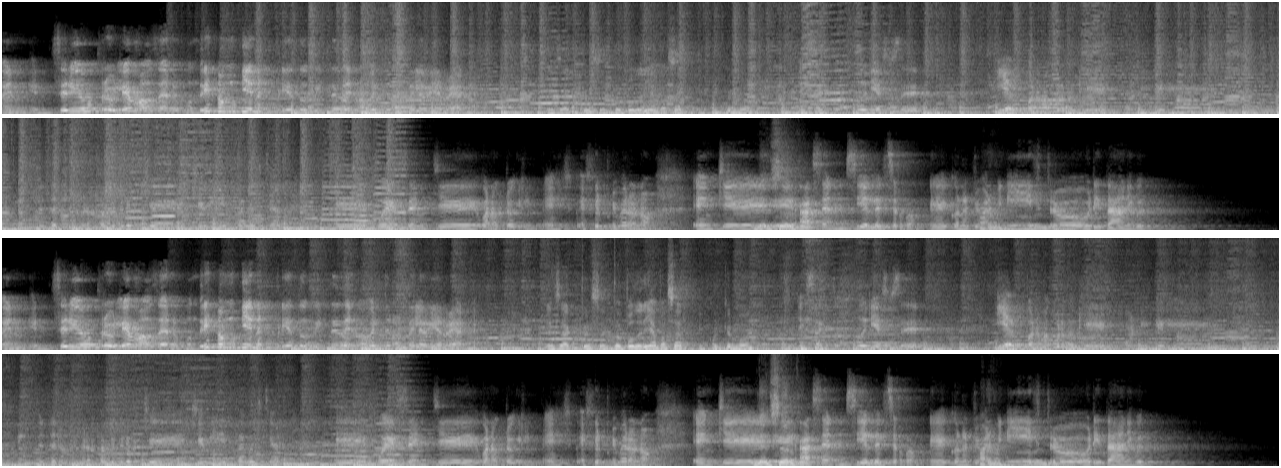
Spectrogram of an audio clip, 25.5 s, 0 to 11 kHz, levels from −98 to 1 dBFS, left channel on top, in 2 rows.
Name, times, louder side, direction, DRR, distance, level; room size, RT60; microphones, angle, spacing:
voice 1, 0.0-4.6 5.1-5.2 8.0-8.1 8.5-12.4 12.9-24.2, right 1 dB, 10° right, 4 dB, 0.9 m, -30 dB
sound 1, 1.7-16.8, left 2 dB, 90° left, 1.1 m, -31 dB
voice 2, 5.4-8.6 20.3-20.9 22.5-23.4, right 3 dB, 40° right, 9 dB, 0.3 m, -29 dB
10.5 x 5.9 x 6.1 m, 1.5 s
head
